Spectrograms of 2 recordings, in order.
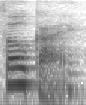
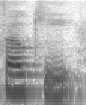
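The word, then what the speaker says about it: foci: cacti and focus becomes folai notice that cacti and folai have the long eye sound not cacti not foli cacti foli and let's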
